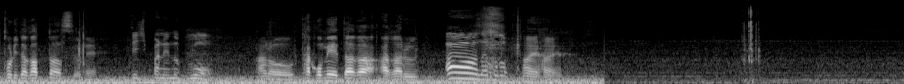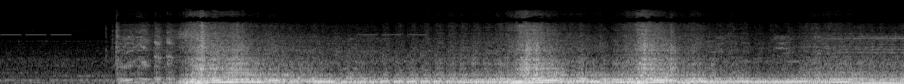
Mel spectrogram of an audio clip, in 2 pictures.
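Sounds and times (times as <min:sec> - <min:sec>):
car engine starting and revving: 0:00.0 - 0:06.1, 0:07.4 - 0:18.0
click: 0:07.1 - 0:07.7.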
